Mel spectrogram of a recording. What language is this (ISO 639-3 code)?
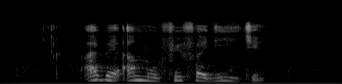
nso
